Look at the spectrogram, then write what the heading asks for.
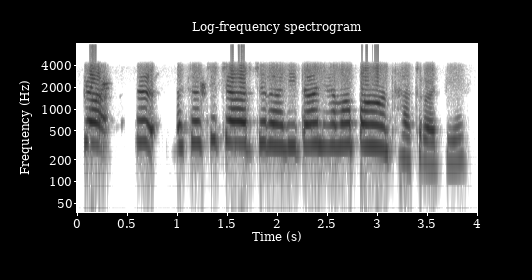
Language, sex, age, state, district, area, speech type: Kashmiri, female, 30-45, Jammu and Kashmir, Srinagar, urban, conversation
